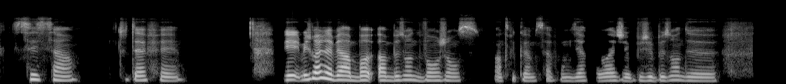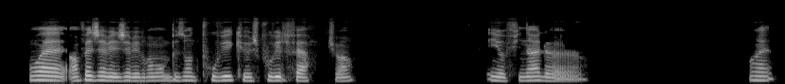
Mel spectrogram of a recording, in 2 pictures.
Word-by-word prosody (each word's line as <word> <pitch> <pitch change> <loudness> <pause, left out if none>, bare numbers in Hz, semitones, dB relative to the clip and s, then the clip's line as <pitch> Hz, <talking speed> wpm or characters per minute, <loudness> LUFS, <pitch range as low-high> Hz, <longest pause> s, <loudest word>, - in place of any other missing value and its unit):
C'est 230 -1 +2
ça, 205 -2 -1 0.4
tout 220 - -4
à 195 0 +3
fait. 175 -4 -4 1.1
Mais 210 0 +9
mais 220 - +3
je - - +3
crois 275 - +10
que 285 - +8
j'avais 215 -4 +7
un 200 -1 +7
be 190 +1 +3
un 190 - +5
besoin 195 +3 -1
de 180 - -5
vengeance, 185 0 +2
un - - -5
truc - - -8
comme 165 -1 -4
ça 170 - -3
pour 165 -3 -10
me - - -6
dire 175 +2 -3
que 160 - -7
ouais, 180 +2 0
j'ai 170 -3 +4
j'ai 175 0 0
besoin 185 +4 -2
de 165 -2 -3 1.0
Ouais, 195 -2 +3
en 175 +2 -2
fait 205 0 +1
j'avais 180 -3 +1
j'avais 170 0 0
vraiment 175 +2 -5
besoin 185 +1 -5
de 175 - -13
prouver 190 0 -3
que 175 -2 -5
je 170 - -4
pouvais 180 +2 -2
le - - -9
faire, 170 -2 -4
tu - - -11
vois? 165 +2 -5 1.3
Et 185 -4 -3
au - - -3
final, 180 +3 -3
heu 220 +6 -7 1.6
Ouais. 195 +1 -4
185 Hz, 195 wpm, -21 LUFS, 175-195 Hz, 1.6 s, crois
